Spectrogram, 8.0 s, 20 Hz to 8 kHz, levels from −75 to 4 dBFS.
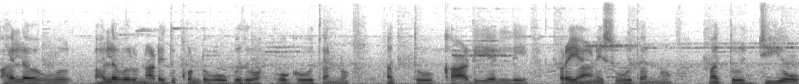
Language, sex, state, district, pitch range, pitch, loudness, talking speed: Kannada, female, Karnataka, Belgaum, 140-155 Hz, 150 Hz, -18 LUFS, 80 wpm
